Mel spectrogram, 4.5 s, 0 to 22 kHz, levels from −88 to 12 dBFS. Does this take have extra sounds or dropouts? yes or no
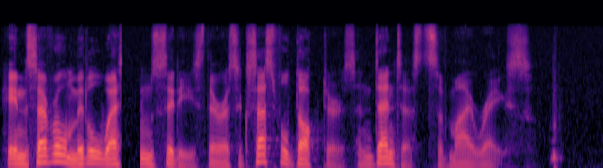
yes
